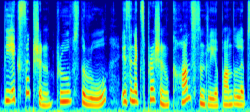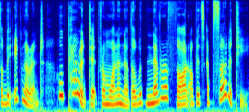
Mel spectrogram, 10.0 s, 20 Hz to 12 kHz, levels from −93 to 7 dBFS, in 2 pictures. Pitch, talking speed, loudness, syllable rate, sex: 230 Hz, 170 wpm, -19 LUFS, 5.2 syllables/s, female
